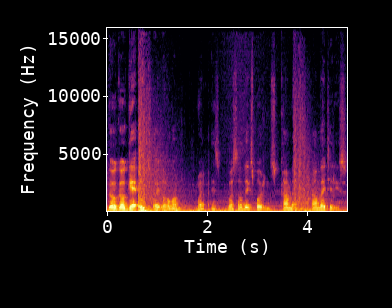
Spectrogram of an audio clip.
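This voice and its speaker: A man's voice: on the high side, expressive, moderate pace, gravelly, noisy background. A man livestreaming a video game with casual, slangy, swearing chatter and jokey commentary. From Southern United States.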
